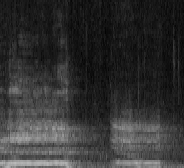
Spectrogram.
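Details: During the rut, as a large herd of red deer hinds and stags crosses a stream into woodland, two nasal, bleat-like calls are heard, each about a second long with an arched, slightly wavering pitch, while stags roar nearby.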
